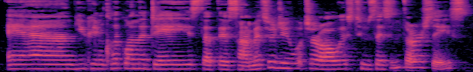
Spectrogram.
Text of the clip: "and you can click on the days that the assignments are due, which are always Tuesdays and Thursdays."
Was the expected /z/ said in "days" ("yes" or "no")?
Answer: yes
